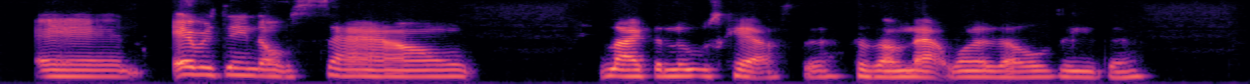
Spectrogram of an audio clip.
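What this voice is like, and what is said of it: Southern American accent. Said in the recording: “I'm Southern Belle to the end with this accent.”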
